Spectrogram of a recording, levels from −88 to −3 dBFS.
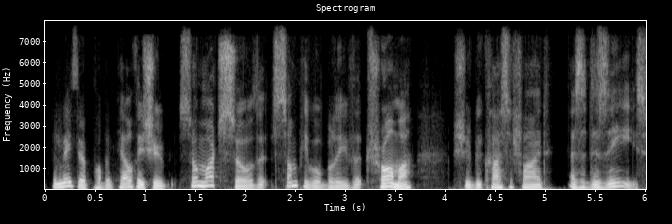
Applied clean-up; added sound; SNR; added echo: neural mask model DeepFilterNet 3.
